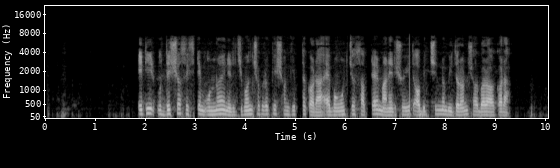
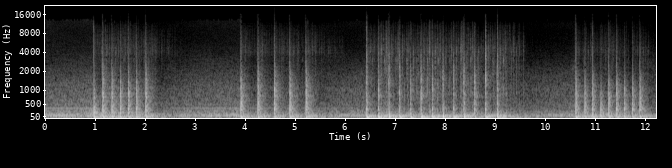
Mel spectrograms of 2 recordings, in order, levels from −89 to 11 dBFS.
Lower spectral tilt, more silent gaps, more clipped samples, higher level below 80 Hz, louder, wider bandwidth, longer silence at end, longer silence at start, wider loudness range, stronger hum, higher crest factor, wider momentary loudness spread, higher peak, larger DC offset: second, -6.5 dB/octave vs -8 dB/octave; neither; neither; second, -48 dBFS vs -20 dBFS; about the same, -20 LUFS vs -18 LUFS; second, 7.4 kHz vs 10.5 kHz; first, 0.8 s vs 0 s; first, 1.85 s vs 0 s; about the same, 2 LU vs 3 LU; neither; about the same, 18 dB vs 16 dB; second, 7 LU vs 15 LU; about the same, -2 dBFS vs 0 dBFS; neither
